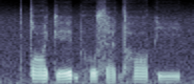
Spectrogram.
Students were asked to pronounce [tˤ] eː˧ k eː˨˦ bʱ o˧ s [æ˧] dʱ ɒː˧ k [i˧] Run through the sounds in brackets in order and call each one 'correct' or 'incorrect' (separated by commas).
correct, incorrect, correct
